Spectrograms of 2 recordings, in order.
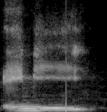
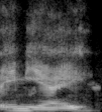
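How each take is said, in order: First: The name ends with an ee sound. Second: The name ends with an ay sound. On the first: "you wouldn't say Amy" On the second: "or Amy A"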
